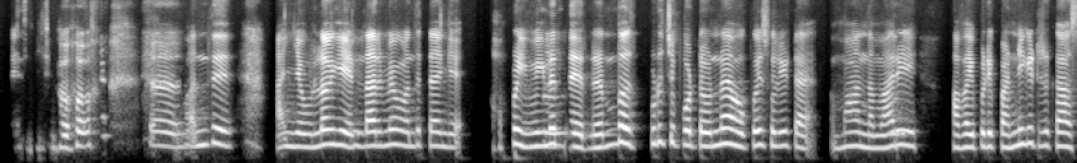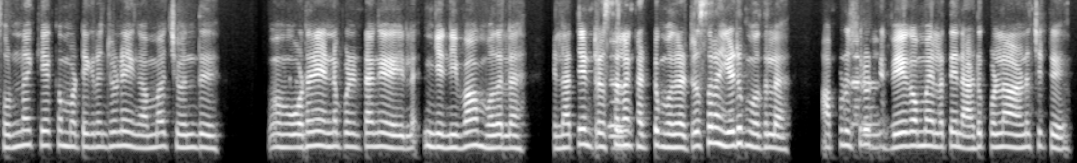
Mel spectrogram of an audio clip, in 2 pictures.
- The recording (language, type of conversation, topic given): Tamil, podcast, சிறுவயதில் வெளியில் விளையாடிய அனுபவம் என்ன கற்றுக்கொடுத்தது?
- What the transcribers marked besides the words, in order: mechanical hum; other background noise; laugh; other noise; static; in English: "ட்ரெஸ்"; distorted speech; tapping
